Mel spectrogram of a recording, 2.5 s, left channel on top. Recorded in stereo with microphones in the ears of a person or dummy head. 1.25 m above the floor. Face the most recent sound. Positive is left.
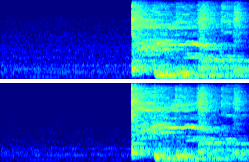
turn(degrees=0)  # may be behind; listen again after turning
